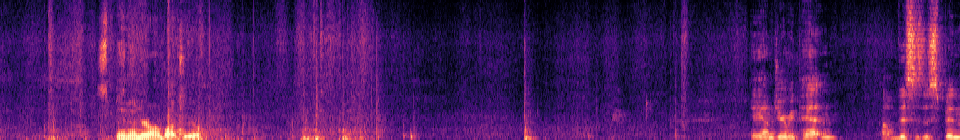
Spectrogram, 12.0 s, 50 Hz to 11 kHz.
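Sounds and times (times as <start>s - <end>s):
cloth rustling and body bumping: 0.3s - 5.3s.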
